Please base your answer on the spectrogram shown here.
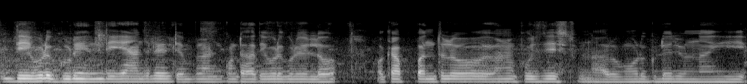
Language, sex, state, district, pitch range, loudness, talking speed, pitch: Telugu, male, Andhra Pradesh, Annamaya, 125-130 Hz, -20 LUFS, 130 wpm, 125 Hz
